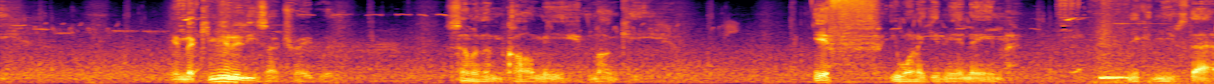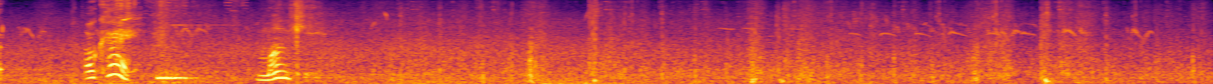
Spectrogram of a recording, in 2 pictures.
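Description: Footsteps pad softly over damp ground.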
